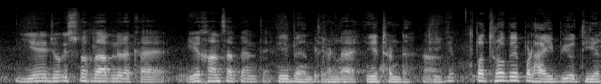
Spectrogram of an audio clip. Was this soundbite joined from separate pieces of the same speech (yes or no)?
yes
